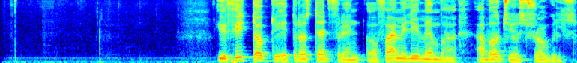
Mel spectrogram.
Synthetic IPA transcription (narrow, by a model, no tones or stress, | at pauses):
jufid̚tɔk̚tuetɹɔstɛdfɹɛ̃ndɔfamilimɛ̃mbəabaʊtʰjɔstɹɔɡəls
